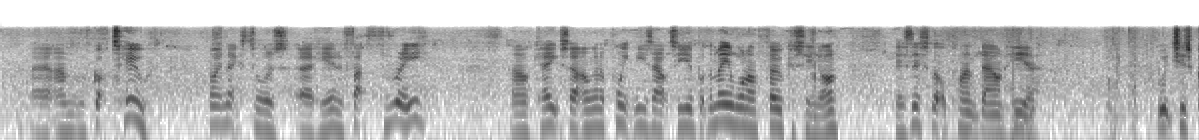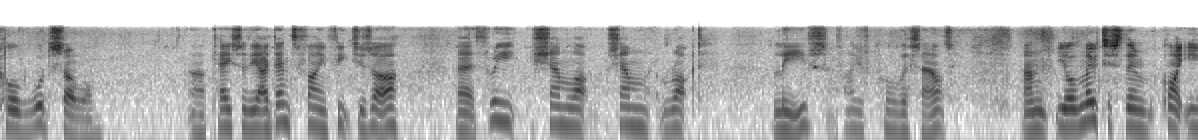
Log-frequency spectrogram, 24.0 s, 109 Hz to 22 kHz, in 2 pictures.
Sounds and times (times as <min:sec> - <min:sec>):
Speech: 0:00.3 - 0:04.3, 0:05.1 - 0:08.4, 0:09.0 - 0:10.4, 0:11.6 - 0:13.0, 0:13.8 - 0:19.1, 0:19.7 - 0:21.6, 0:22.2 - 0:23.9.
